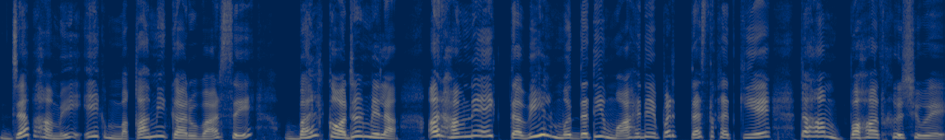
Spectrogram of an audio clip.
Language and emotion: Urdu, happy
